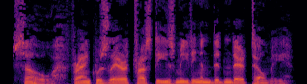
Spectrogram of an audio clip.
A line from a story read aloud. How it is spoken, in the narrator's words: Doremus sighed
